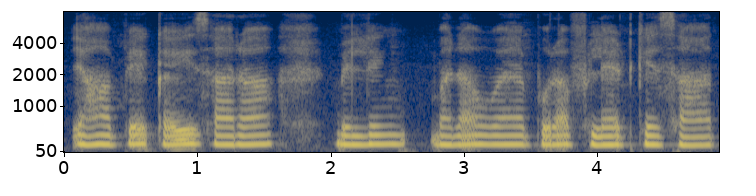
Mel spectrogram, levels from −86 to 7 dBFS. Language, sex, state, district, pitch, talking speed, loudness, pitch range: Hindi, female, Jharkhand, Ranchi, 190 Hz, 145 wpm, -14 LUFS, 185-195 Hz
